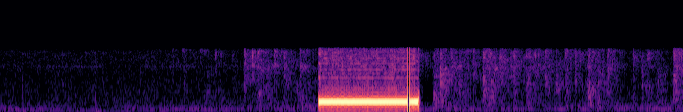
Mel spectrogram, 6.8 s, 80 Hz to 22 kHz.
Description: Ringback tone (China, 450 Hz).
